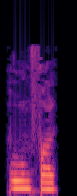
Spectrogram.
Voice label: "ruhmvoll", German; adjectives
